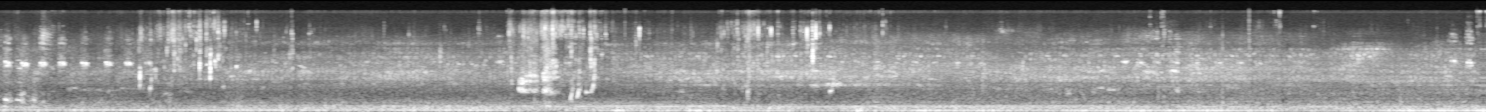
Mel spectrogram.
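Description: Faint splashing and dripping of water as hands are washed in a shallow, muddy irrigation channel, water running off the hands back into it. A steady low hum sits underneath throughout.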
